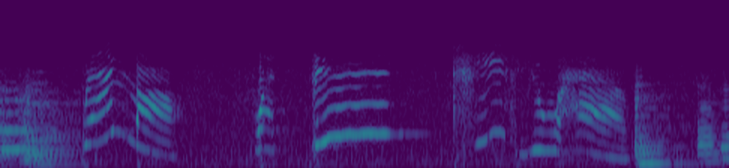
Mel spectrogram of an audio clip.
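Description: Cartoon cat meowing: about five separate meows, mostly falling in pitch and one rising then held, after the music breaks off under a second in. Brass band music comes back near the end.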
